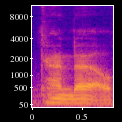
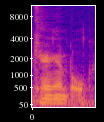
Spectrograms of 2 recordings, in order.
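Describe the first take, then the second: First: The name is said slowly with each syllable clear. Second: The name is said quickly, sounding like 'candle'. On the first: The speaker calls it right. "I have to say it like that" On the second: The speaker calls it wrong. "otherwise I just say Candle"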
